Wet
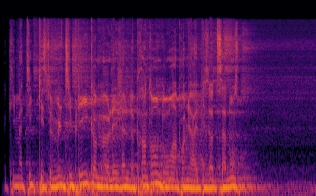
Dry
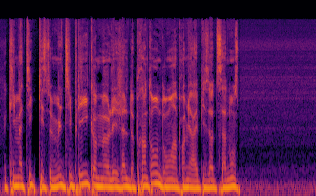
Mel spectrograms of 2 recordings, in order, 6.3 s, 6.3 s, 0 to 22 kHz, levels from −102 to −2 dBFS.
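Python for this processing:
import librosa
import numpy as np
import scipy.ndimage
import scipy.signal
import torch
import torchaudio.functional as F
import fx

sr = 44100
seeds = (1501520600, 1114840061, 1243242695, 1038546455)

y = fx.fade_in_head(x, sr, length_s=0.79)
y = fx.rev_plate(y, sr, seeds[0], rt60_s=1.3, hf_ratio=0.8, predelay_ms=115, drr_db=7.0)
y = y * librosa.db_to_amplitude(-4.0)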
